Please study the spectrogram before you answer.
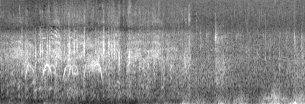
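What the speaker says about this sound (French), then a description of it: "les canards colverts sont des habitants permanents de l'archipel" Mallard ducks quack repeatedly at a distance over a low outdoor rumble, the calls fading as wind-like noise rises toward the end.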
